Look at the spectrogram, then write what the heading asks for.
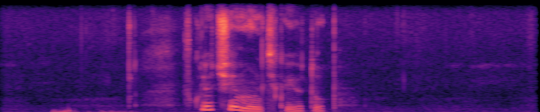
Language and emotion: Russian, sad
